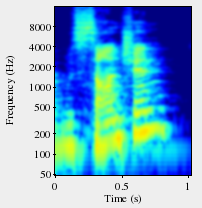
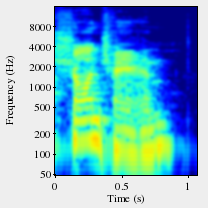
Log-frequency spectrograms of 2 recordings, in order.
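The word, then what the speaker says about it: Seanchan: They are Sanchin, not Sean-chan.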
